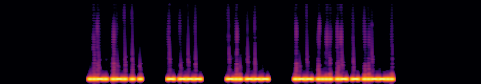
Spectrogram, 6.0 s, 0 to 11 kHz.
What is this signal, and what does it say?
Morse code, heard as a keyed tone, about 50 wpm, 700 Hz. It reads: FREE TO DO WHAT?
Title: 2x Word-Spacing - Sentences from Top 500 Words - 50wpm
